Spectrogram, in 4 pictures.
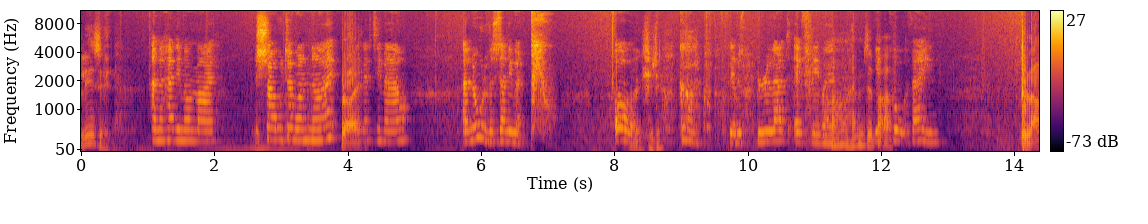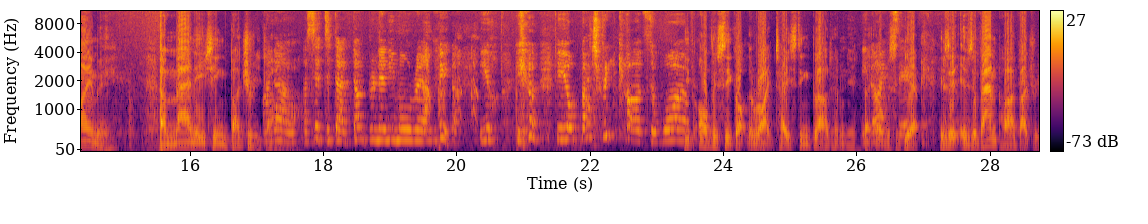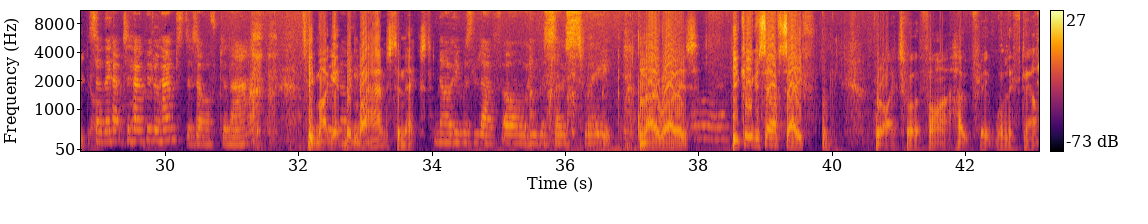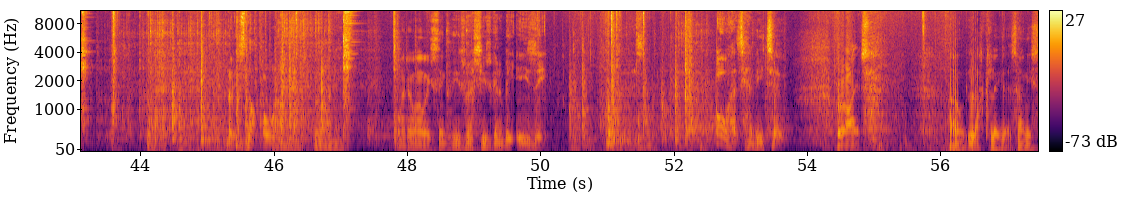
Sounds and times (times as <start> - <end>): Inside, small room: 0.0 - 57.4.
